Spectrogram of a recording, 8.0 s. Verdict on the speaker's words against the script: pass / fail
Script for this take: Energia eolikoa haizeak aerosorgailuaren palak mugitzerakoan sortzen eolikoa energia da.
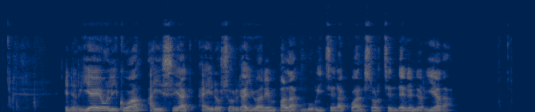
fail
